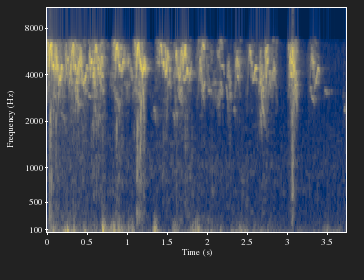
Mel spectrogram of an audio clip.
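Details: Sparrows visiting a garden for an evening feed on 18 July as the wind picks up; rapid, scratchy high chirps tumbling over one another, fading toward the end, with low rumbling wind gusts and fluttering underneath.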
